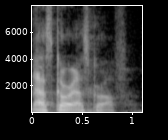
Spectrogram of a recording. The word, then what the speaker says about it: Askar Askarov: Askar Asokar, I'm sorry. Did I get his name right or did I screw it up? – Askar Askarov. – Askar Askarov.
